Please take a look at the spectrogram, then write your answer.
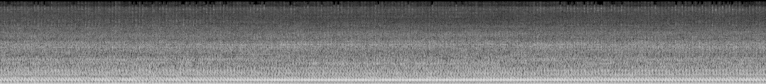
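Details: Homelite 2500 W generator, no load: steady even drone at constant pitch, no surging or misfires; normal no-load running, speed could be a little higher but pretty decent.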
